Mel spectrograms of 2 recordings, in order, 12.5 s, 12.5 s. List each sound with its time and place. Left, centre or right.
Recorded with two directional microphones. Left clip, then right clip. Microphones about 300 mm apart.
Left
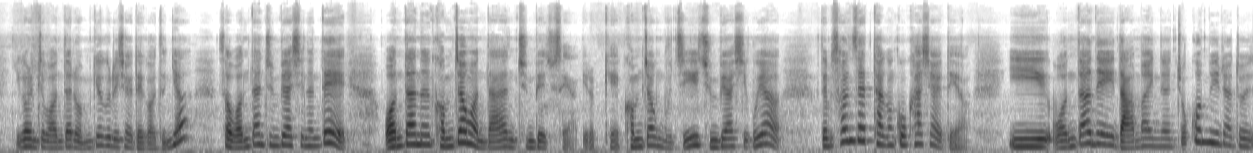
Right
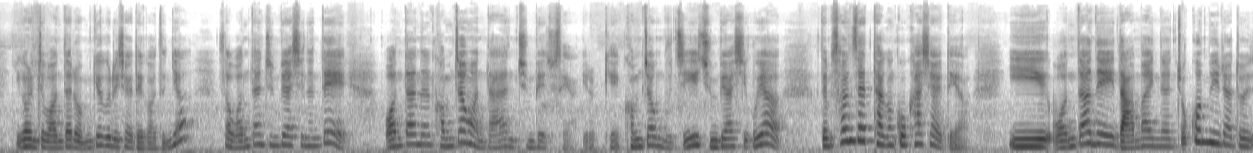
0.2 s speech: centre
